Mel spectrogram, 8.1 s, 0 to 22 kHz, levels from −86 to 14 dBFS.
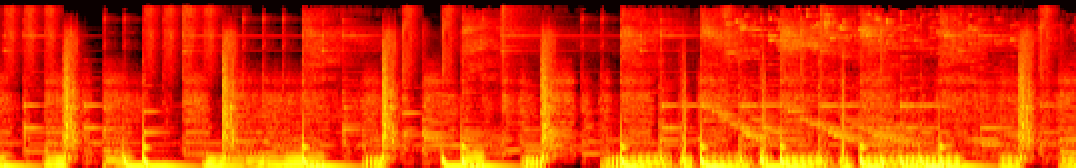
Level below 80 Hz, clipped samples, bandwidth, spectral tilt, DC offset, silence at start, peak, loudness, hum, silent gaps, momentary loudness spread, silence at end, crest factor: -18 dBFS; under 0.1%; 19.5 kHz; -4.5 dB/octave; under 0.1%; 0 s; 0 dBFS; -16 LUFS; none; none; 6 LU; 0 s; 14 dB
